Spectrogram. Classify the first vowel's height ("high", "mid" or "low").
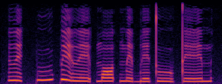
mid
